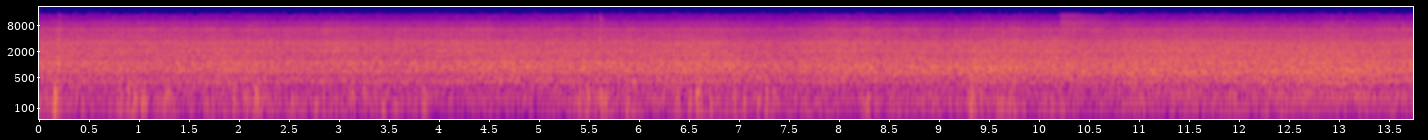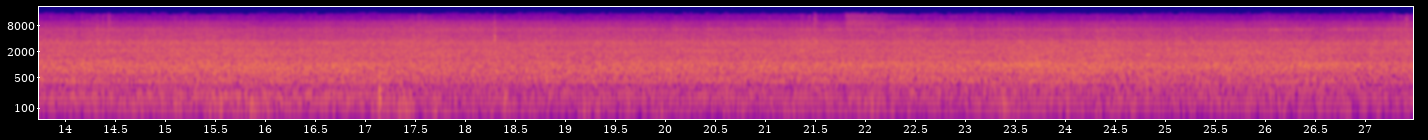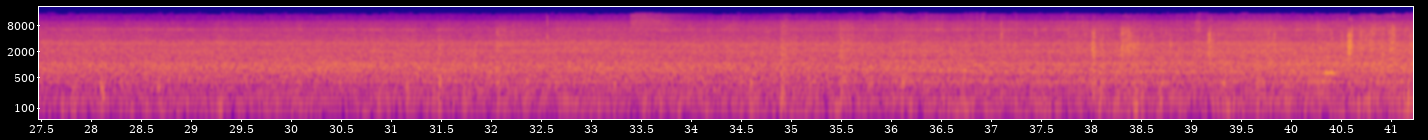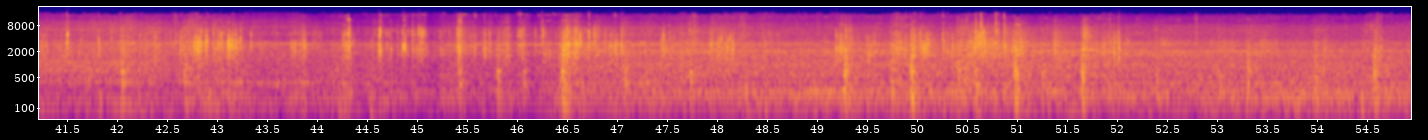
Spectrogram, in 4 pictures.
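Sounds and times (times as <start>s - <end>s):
locomotive engine running: 35.0s - 54.9s.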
